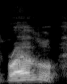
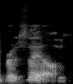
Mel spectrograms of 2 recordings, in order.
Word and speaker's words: Brazel: Everybody on TV always says Brazel, but the people I know who are related to him pronounce the name Brazil.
